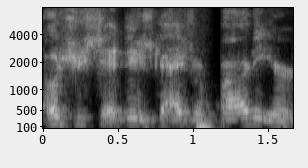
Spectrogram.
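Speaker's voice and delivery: high-pitched grumbling. Speaker retells Leon complaining to a friend, in Leon's high-pitched voice. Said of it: "with that high pitched Leon voice".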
